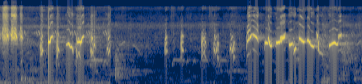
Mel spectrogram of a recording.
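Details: Sooty-headed bulbul singing gacor full isian style: scattered short bubbly whistled notes, a brief pause, then a fast run of rising and falling warbled whistles.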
